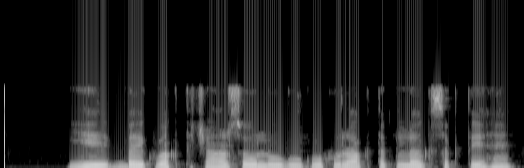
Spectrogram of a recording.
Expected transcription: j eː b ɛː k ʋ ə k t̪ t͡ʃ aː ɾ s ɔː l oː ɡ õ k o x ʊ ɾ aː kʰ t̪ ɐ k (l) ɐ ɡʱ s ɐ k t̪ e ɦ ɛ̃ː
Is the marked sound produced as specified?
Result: yes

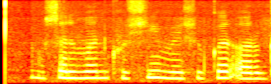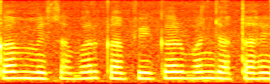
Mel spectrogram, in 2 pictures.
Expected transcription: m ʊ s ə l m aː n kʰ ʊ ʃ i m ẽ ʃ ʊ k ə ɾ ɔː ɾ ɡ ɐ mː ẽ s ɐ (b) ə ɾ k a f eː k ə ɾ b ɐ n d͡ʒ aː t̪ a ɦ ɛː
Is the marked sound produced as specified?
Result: yes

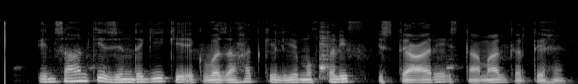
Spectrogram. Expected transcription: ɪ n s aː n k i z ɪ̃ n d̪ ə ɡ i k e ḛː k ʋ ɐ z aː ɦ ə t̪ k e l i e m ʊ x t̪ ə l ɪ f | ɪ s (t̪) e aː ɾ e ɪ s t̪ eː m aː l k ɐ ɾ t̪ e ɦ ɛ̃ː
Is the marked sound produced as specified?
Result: yes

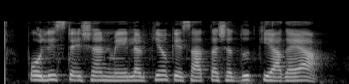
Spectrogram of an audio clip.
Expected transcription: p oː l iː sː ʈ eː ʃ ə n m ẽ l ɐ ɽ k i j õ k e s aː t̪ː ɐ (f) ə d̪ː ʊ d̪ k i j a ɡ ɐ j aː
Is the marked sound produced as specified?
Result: no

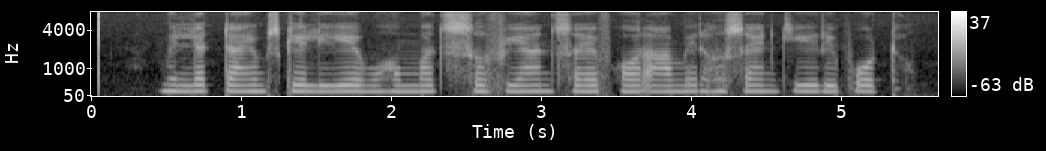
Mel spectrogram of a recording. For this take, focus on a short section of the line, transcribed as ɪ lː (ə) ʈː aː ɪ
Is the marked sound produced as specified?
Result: yes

